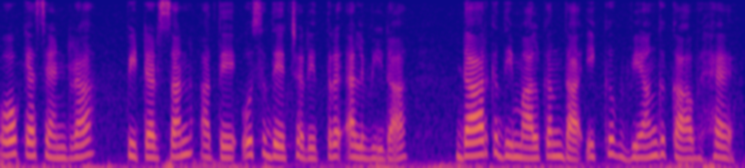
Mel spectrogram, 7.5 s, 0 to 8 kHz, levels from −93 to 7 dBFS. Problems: constant background noise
